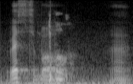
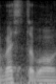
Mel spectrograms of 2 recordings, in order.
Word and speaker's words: vegetable: Vegetable. Bỏ luôn các bạn ha. Đó, vegetable nè.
